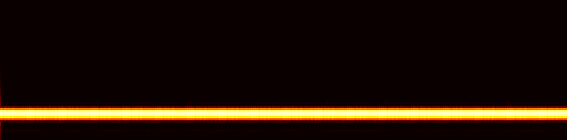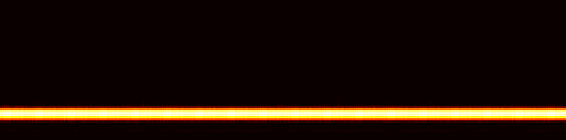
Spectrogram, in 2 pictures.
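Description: Television test tone: one steady, unbroken pure pitch, broadcast with the colour-bar test card after the channel's closedown.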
